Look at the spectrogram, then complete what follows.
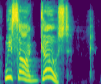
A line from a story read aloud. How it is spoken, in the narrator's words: Cindy yells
